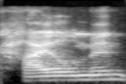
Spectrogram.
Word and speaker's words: Heylmun: We got Heilman.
